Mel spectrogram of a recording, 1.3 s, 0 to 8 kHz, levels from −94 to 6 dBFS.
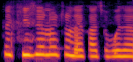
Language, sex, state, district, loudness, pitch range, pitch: Bengali, female, West Bengal, Malda, -17 LUFS, 290-370 Hz, 345 Hz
